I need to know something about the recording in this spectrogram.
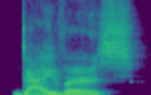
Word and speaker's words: diverse: Diverse, diverse. Ricordatevi che in italiano la vocale I deve essere pronunciata sempre e comunque I, non ci sono eccezioni.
